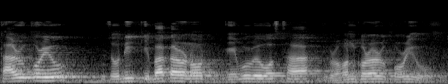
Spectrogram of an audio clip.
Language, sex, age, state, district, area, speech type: Assamese, male, 30-45, Assam, Kamrup Metropolitan, rural, spontaneous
